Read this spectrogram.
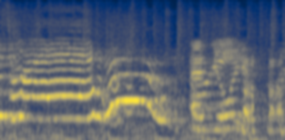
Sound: shouting

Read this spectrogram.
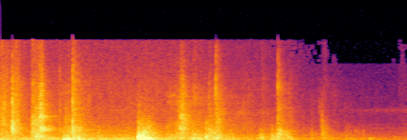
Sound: footsteps approaching

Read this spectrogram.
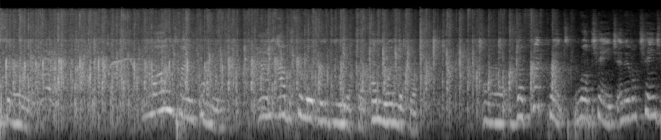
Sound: applause

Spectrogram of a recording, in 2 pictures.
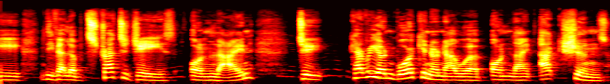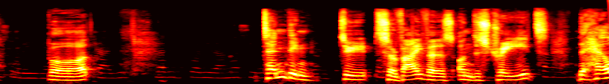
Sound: speaking Spanish

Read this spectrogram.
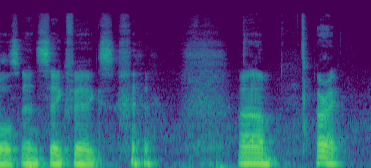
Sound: chuckling

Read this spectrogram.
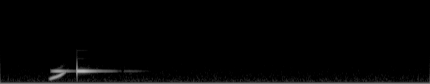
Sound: digital chime

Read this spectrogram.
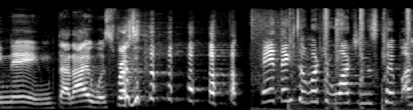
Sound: both laugh

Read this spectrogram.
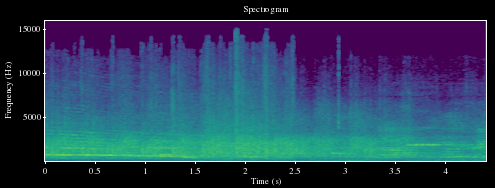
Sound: applause; cheers

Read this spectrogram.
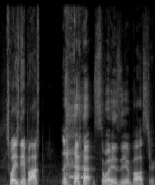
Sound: laughs

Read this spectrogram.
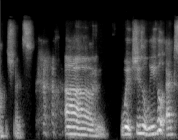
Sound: laughing

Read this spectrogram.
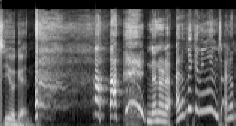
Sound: laughs

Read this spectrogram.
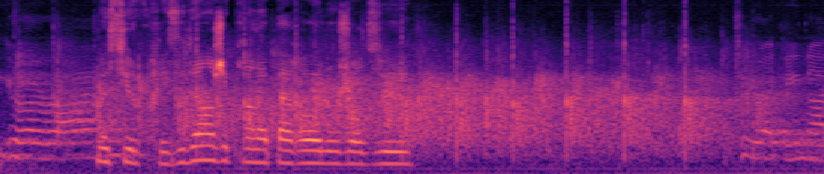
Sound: some Applause

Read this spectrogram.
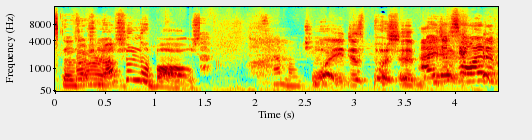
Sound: gasps

